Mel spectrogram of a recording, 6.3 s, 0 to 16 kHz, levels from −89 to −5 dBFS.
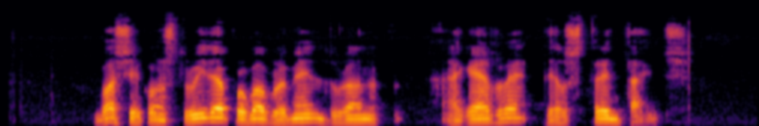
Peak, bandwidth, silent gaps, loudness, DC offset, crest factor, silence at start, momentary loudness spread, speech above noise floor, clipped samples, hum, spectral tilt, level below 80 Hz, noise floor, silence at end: -2 dBFS; 9.4 kHz; none; -23 LUFS; under 0.1%; 20 dB; 0.8 s; 16 LU; 49 dB; under 0.1%; none; -5.5 dB/octave; -58 dBFS; -72 dBFS; 0.65 s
